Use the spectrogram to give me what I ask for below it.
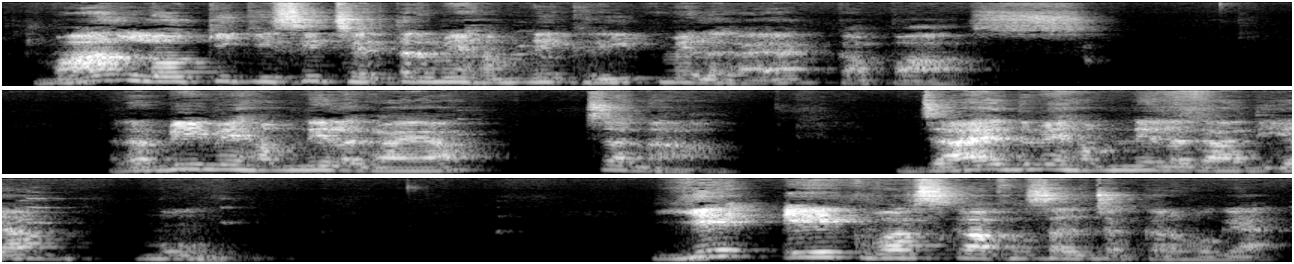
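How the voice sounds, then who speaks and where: A man's voice: on the high side, a bit bright, echoey room, recorded from a distance. A male agriculture tutor giving a lecture. He asks his students questions and then answers them himself.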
